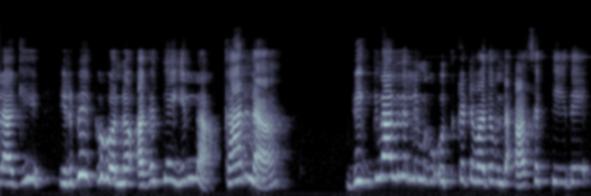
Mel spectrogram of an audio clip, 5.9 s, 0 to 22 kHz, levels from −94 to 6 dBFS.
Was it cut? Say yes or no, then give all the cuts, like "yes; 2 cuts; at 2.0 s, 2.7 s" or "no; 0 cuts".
yes; 1 cut; at 2.2 s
